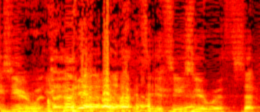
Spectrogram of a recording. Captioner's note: laughter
